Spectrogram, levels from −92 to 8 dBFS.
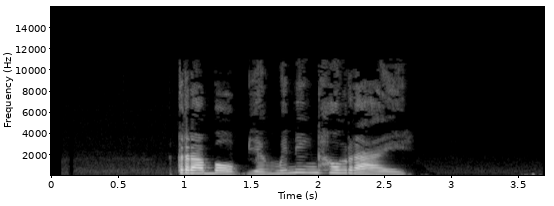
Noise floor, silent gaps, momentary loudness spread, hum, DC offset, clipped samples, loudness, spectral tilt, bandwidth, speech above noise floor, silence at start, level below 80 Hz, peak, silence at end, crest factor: -73 dBFS; none; 13 LU; none; under 0.1%; under 0.1%; -21 LUFS; -5.5 dB/octave; 11 kHz; 53 dB; 0.95 s; -66 dBFS; 0 dBFS; 1.05 s; 24 dB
